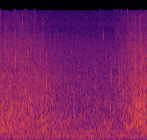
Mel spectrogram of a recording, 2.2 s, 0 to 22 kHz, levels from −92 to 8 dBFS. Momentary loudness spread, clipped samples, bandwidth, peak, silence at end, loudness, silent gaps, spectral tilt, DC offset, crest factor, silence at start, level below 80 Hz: 8 LU; under 0.1%; 17 kHz; -14 dBFS; 0 s; -32 LUFS; none; -2.5 dB/octave; under 0.1%; 20 dB; 0 s; -54 dBFS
